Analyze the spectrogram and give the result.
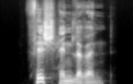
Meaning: female fishmonger
- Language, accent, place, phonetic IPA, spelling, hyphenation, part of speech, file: German, Germany, Berlin, [ˈfɪʃˌhɛndləʁɪn], Fischhändlerin, Fisch‧händ‧le‧rin, noun, De-Fischhändlerin.ogg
